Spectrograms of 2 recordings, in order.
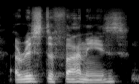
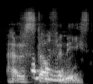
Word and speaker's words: Aristophanes: Zardos was saying in the chat, he's saying Aristophanes. in ancient Athens. Aristophanes, yes, yeah, of course, Aristophanes. yes. All right, excuse my pronunciation.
